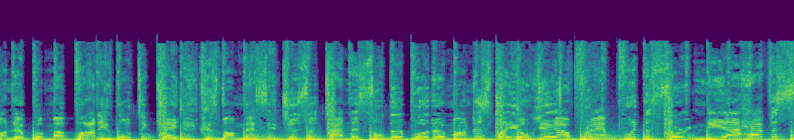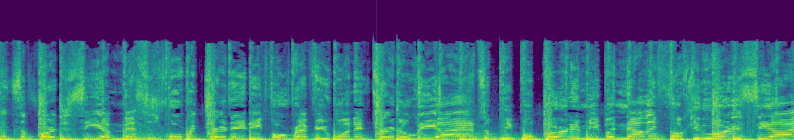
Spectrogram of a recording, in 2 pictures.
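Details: Loud hip hop music with a heavy bass beat and rapped vocals; no animal sound is heard.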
